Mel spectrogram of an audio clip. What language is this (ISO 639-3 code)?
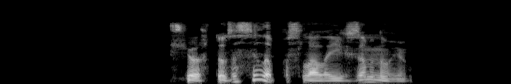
ukr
